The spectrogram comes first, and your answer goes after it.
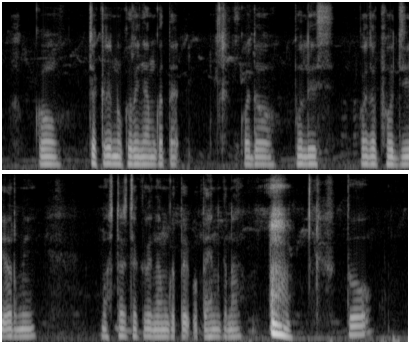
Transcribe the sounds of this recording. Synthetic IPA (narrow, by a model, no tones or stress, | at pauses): kɔ | t͡ʃəkɾenɔkɔɾiɲamkat̪ɛʔ | kɔjd̪ɔ | pɔlis | kɔjd̪ɔpʰɔd͡ʒiaɾmi | mastaɾt͡ʃəkɾiɲamkat̪ɛʔɔt̪aɦɛnkana | t̪ɔ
